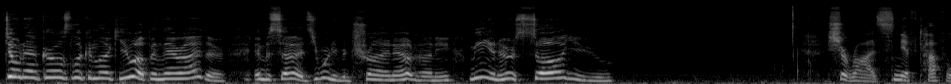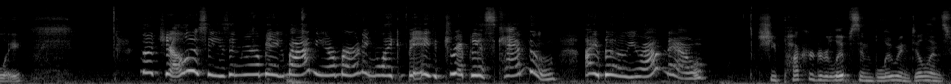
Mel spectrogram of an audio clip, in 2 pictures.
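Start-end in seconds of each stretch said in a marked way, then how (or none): 0.0-6.1 loud, high put-down with attitude; sassy mocking. A narrator's reading. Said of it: "Dylan mocked Shiraz". 10.6-16.6 huffy, very high put-on voice; loud, disdainful falsetto put-down; Shiraz. A narrator's reading.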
